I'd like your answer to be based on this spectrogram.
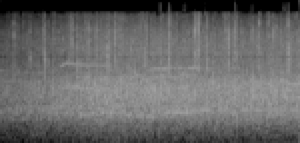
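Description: Crowd applause for Trump at an event, many hands clapping together in a thick, continuous roar that builds over the first second and stays loud.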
